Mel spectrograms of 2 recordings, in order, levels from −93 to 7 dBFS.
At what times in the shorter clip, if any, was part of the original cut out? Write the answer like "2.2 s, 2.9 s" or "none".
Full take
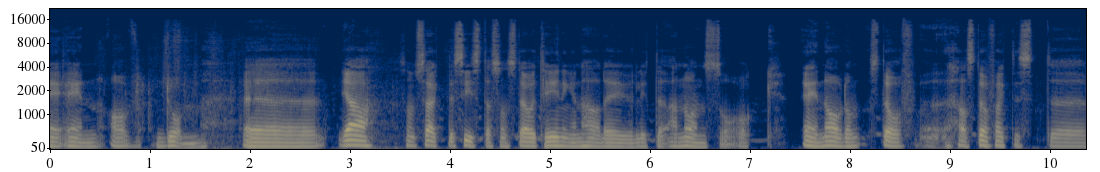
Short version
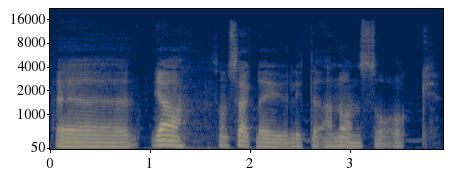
2.1 s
